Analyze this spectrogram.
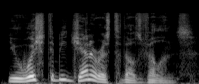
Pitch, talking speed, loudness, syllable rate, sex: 135 Hz, 240 wpm, -19 LUFS, 6.7 syllables/s, male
